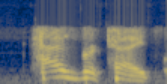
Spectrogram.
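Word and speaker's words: Hasbrouck Heights: Am I saying that right? Heisberg Heights? – Heisberg Heights, not too far from your old town in Leonia.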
